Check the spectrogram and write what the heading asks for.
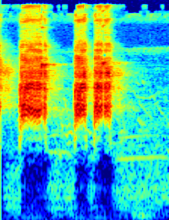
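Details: Black francolin in Sindh, Pakistan giving a loud, grating call: one long harsh rasp, a brief pause, then two quick rasping notes close together, over a quiet background.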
